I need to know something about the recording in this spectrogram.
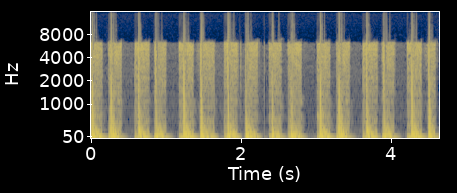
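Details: Chest percussion demonstrated on a medical simulator during respiratory examination: resonant percussion note.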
